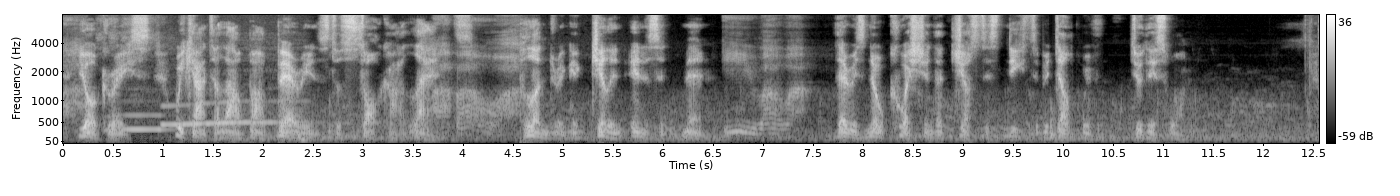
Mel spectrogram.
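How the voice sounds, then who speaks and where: Over clear background noise, a man uses a put-on character voice with a fairly low pitch at a fairly slow pace. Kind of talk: comedic game voice-over.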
